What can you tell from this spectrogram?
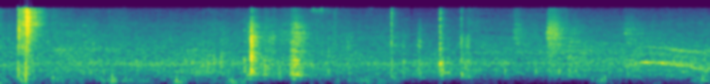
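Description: Scattered sharp clicks and knocks of parts and hands being handled at an outboard motor's midsection, the loudest just after the start, with a short falling squeak near the end.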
